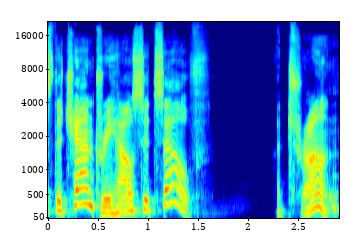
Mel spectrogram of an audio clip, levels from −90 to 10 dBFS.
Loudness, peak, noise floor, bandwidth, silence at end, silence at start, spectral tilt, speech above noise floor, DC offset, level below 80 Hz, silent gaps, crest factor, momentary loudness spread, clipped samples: -19 LUFS; -2 dBFS; -73 dBFS; over 20 kHz; 0.05 s; 0 s; -4 dB/octave; 53 dB; under 0.1%; -58 dBFS; none; 18 dB; 12 LU; under 0.1%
